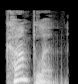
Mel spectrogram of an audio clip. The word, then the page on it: compline: British English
